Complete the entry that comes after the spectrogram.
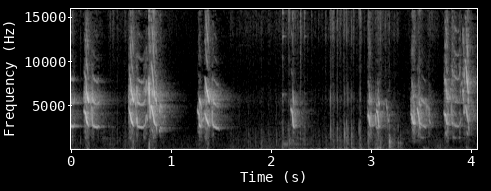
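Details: Week-old wild chicks, hand-fed for a week and woken for breakfast, give high, harsh, buzzy begging chirps in quick bursts, about two a second, with faint handling noise; called sparrow chicks, also said to be greenfinch chicks.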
